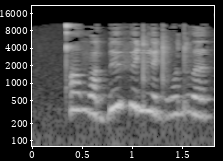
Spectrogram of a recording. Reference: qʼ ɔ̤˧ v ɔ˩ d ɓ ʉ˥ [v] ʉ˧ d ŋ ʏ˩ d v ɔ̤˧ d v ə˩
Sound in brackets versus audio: incorrect: f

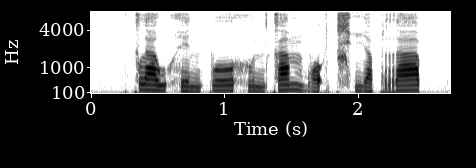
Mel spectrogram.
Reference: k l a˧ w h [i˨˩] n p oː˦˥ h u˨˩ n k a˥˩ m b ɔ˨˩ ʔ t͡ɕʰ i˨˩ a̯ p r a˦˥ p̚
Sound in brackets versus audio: incorrect: e˨˩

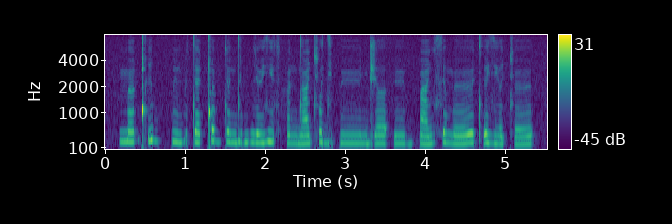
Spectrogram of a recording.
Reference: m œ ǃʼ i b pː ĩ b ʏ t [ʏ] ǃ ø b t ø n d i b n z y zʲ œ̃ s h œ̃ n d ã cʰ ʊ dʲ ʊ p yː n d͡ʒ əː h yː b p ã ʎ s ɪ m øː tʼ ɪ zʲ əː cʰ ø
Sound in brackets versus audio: incorrect: ɛ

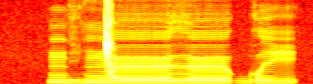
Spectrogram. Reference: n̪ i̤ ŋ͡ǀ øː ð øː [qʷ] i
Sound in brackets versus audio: incorrect: ɡʷ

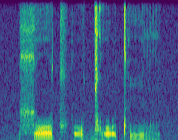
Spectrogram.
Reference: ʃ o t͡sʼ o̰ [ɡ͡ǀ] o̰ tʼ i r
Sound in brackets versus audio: correct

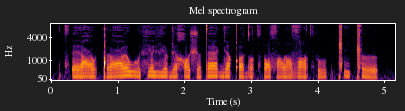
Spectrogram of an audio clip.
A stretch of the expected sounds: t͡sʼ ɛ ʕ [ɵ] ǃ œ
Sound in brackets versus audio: incorrect: o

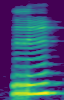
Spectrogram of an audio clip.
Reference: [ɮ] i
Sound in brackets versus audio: incorrect: r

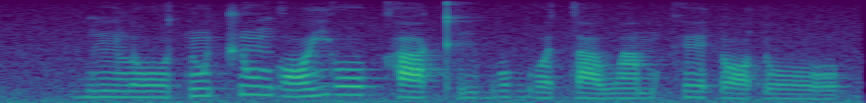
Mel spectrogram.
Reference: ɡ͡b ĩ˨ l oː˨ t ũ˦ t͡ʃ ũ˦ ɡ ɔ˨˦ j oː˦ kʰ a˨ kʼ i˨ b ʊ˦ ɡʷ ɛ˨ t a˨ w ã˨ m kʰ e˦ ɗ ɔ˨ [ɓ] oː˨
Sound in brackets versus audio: incorrect: ɗ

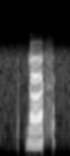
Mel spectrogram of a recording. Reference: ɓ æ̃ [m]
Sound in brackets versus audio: incorrect: f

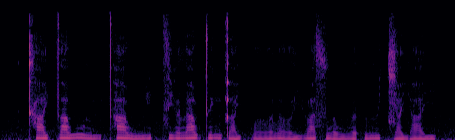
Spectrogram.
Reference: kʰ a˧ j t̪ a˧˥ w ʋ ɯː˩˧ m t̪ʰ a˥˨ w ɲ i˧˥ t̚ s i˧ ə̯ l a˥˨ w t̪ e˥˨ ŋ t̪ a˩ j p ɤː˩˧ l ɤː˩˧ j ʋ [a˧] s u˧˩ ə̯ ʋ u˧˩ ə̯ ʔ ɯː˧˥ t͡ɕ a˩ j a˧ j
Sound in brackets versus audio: correct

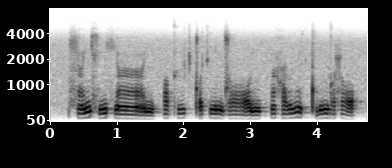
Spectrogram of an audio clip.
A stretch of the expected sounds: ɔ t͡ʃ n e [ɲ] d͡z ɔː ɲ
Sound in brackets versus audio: correct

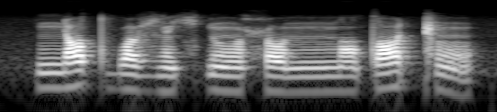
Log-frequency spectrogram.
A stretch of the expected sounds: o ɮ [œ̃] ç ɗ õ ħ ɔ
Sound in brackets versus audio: incorrect: ɛ̃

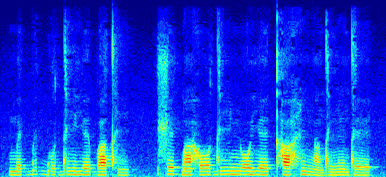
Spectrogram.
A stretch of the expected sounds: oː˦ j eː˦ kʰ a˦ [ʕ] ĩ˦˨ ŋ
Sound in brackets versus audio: incorrect: h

